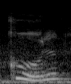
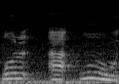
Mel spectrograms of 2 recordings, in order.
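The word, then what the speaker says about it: قل: Jadi diperhatikan lagi, ini bukan kul ya, bukan kul yang membacanya sampai mengeluarkan angin, tapi qul a'u.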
